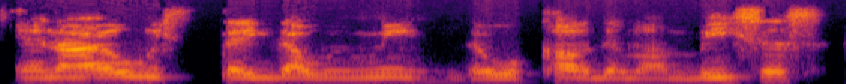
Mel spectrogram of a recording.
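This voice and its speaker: A man from Cuba talks in a loose, rambling way, full of "you know" fillers. His voice sits at a middle pitch. The sound is dull and dry, with no room around it. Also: steady tone, brisk, dry recording. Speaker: student panelist. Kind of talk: casual panel answer.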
